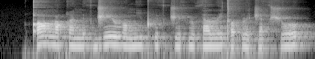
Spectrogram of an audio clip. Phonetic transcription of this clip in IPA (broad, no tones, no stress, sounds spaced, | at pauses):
qʼ ɔ ŋ o q i ŋ ɘ θ d͡ʒ e ɹ ɔ ŋ i pʰ ɨ θ t͡ʃ ɨ θ ɳ u θ a ɭ e tʼ ɔ θ ɭ ɛ t͡ʃ a θ ʃ o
